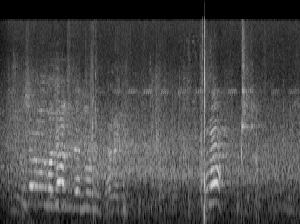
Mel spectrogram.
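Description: Players' voices calling across an outdoor football pitch, with a short shout and a sharp knock about four seconds in, over faint steady outdoor noise.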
